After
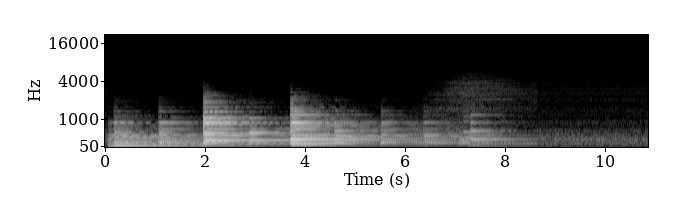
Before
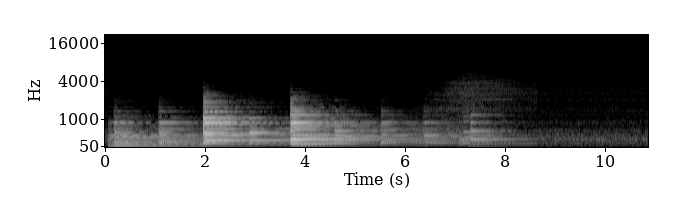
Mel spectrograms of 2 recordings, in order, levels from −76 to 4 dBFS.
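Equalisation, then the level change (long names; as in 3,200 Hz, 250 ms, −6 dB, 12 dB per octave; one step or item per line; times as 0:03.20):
low-shelf EQ 240 Hz +9 dB
+2.0 dB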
